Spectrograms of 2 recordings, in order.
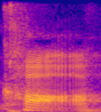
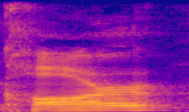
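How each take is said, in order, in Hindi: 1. इस शब्द को ब्रिटिश उच्चारण में बोला गया है। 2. इस शब्द को अमेरिकी उच्चारण में बोला गया है। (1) "ब्रिटिश कहेगा खा" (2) "अमेरिकन कहेगा कार"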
